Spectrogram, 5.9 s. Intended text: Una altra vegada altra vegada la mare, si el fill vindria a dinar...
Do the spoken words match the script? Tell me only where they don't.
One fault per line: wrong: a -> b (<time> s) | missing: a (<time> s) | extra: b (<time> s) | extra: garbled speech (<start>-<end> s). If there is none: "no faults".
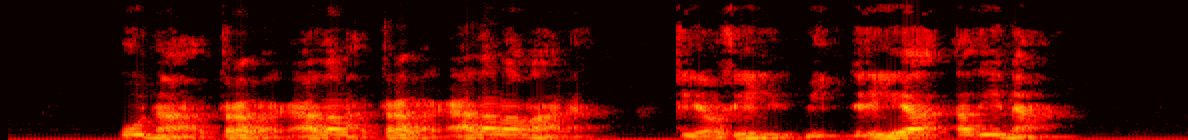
no faults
